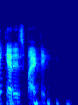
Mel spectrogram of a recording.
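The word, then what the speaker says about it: charismatic: हाँ हाँ, very good, उसको प्रोनाउंसिएशन होता है उसका कैरिज्मेटिक।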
